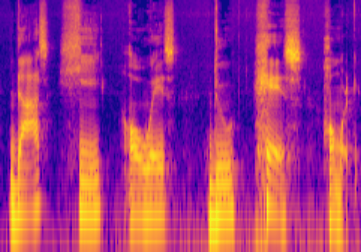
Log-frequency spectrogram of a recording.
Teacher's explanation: De ese his comemos la I, la hacemos como una E y nos comemos la H.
